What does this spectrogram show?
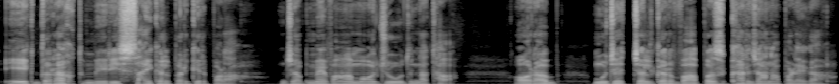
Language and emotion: Urdu, sad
